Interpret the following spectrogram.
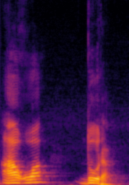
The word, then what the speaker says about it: aguadura: sí que decimos el agua dura pero a continuación agua dura agua dura eso se escribe en una sola palabra y la sílaba tónica es du es agua dura Entonces como la a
